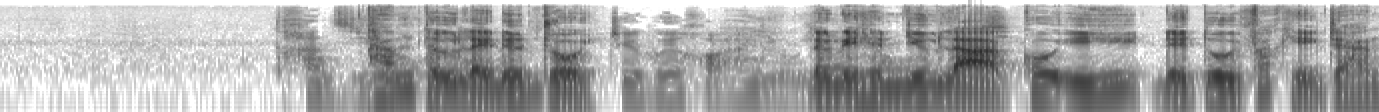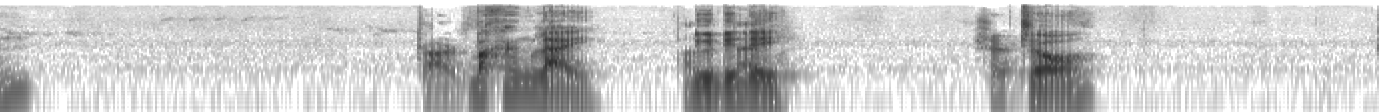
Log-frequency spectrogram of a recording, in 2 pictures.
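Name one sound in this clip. A middle-aged man speaks urgently up close.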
